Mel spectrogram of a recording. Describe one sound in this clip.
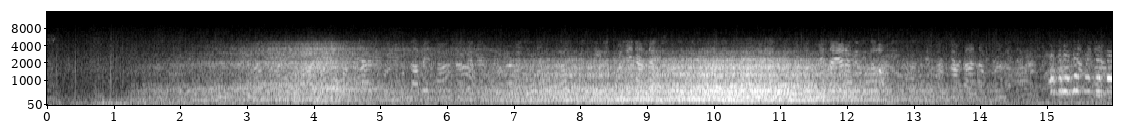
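A car engine rumbles as a car drives slowly past.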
